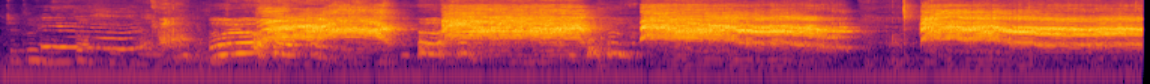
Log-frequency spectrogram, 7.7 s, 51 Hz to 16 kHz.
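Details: Pug at the vet in Suzhou, Jiangsu, on October 16, held while its nails are trimmed, squealing loudly; broad shrill screams in sustained bursts of about one to two seconds, broken by short gaps.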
